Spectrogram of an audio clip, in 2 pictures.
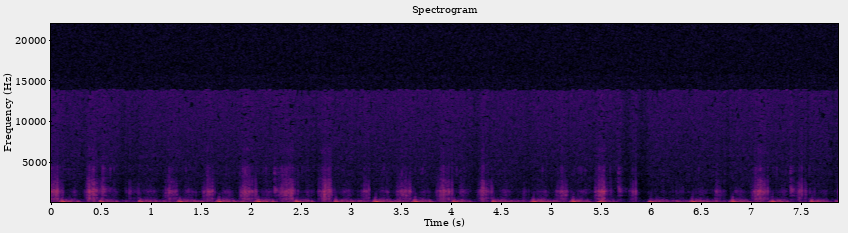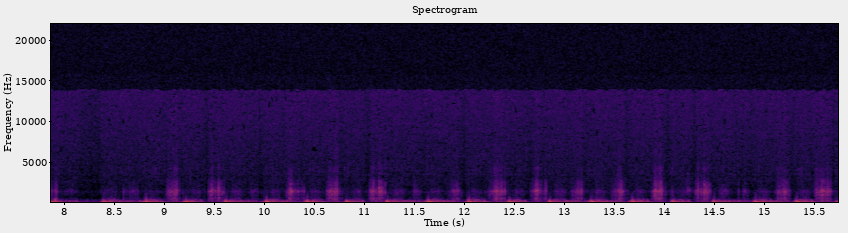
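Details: Frequent arrhythmia felt as the heart "bursting", heart sounds recorded under chest pressure: fast, uneven, thudding heartbeats with varying gaps and occasional pauses, an irregular rhythm with frequent extra beats.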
